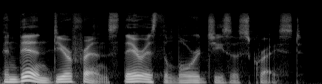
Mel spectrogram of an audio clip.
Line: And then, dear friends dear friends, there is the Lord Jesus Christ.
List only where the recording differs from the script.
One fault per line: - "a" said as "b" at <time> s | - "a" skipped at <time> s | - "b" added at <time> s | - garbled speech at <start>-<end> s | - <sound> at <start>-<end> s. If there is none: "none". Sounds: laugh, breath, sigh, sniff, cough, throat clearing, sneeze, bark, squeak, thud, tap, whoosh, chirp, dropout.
- "dear friends" skipped at 1.2 s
